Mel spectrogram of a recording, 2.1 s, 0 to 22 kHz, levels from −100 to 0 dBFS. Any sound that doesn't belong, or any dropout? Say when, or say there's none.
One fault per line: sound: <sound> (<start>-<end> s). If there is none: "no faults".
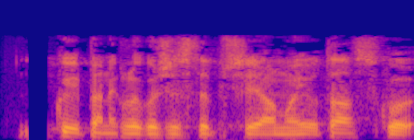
sound: dropout (0.1-0.2 s)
